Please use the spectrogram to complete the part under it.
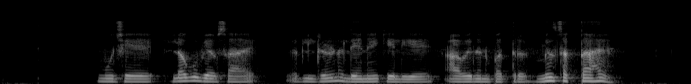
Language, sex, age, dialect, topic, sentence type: Hindi, male, 25-30, Garhwali, banking, question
